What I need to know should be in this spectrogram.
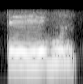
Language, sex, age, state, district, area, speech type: Punjabi, female, 30-45, Punjab, Ludhiana, urban, conversation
